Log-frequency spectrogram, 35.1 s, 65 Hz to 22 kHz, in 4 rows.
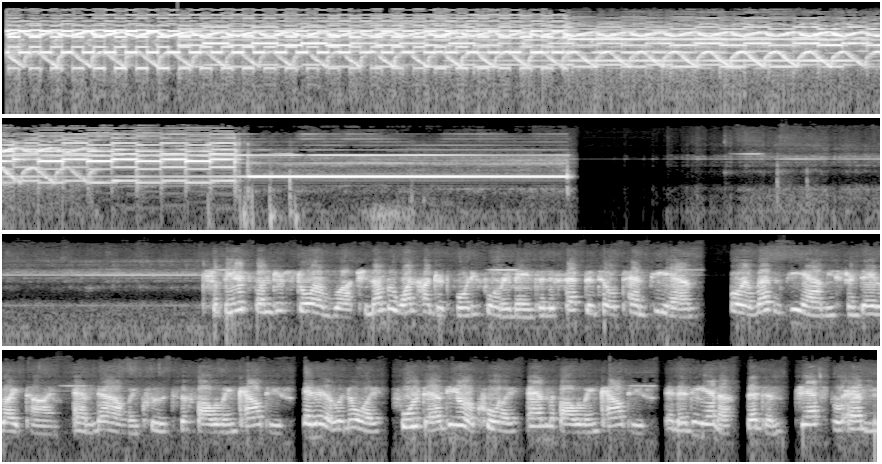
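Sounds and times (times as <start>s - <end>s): electronic siren-like sweeping tone: 0.1s - 13.3s, 16.2s - 20.0s
steady warning alarm tone: 0.1s - 14.5s, 16.0s - 20.8s
stepped beeps: 11.0s - 14.5s, 16.0s - 17.0s, 22.4s - 22.9s.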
